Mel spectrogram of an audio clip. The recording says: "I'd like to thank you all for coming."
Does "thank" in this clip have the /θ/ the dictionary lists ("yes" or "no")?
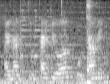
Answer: no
